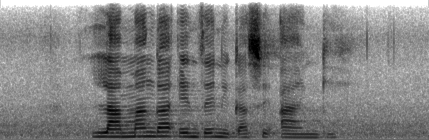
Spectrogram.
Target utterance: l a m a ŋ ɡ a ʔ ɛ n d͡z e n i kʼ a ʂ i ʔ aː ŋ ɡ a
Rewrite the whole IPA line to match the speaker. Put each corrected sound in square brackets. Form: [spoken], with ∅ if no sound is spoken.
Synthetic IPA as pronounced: l a m a ŋ ɡ a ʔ ɛ n d͡z e n i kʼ a ʂ i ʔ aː ŋ ɡ [i]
